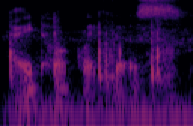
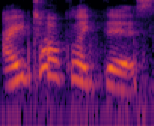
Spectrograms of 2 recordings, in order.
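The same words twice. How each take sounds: First: It is said quietly. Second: It is said loudly.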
